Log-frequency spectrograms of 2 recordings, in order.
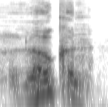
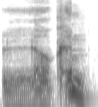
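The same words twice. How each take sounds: First: Said in the usual way. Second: Low, soft, hesitant query; a soldier's hushed call to his captain; hushed whisper. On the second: A narrator's reading. Sergeant softly calling his captain in a dark hall, hushed. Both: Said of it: "he whispers".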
